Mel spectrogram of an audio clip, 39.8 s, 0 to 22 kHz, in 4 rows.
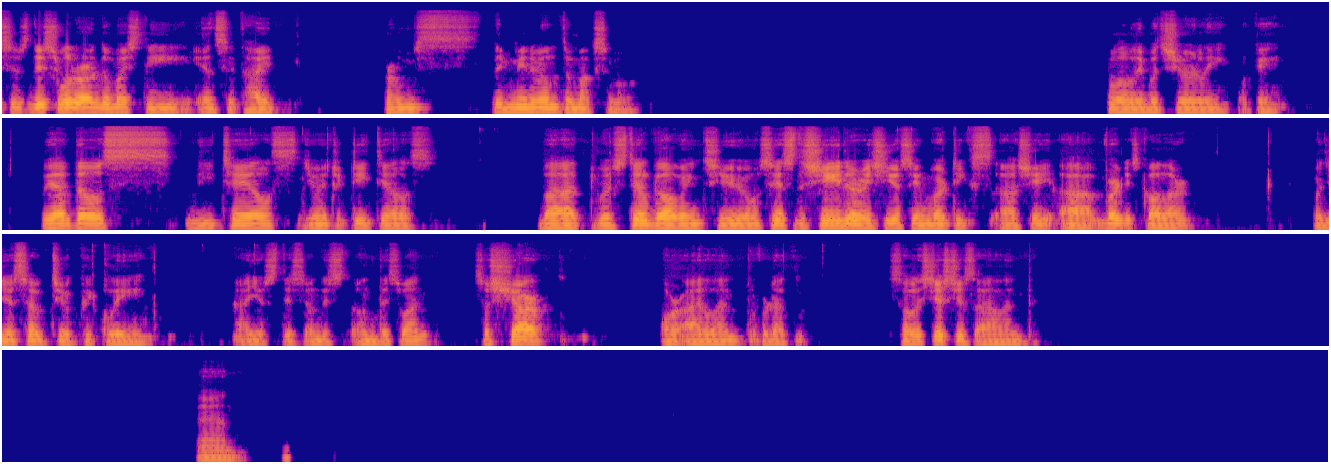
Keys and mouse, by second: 9.8-12.2 middle drag, 13.3 right click, 15.1 g, 16.9 middle drag, 18.2 alt+shift+z, 19.3 shift+q, 29.4 middle click, 30.1 z, 34.6 ctrl+space, 35.2 middle drag, 36.1 alt+shift+z, 36.5-36.8 middle drag, 37.1 alt+shift+z, 38.2 middle drag.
